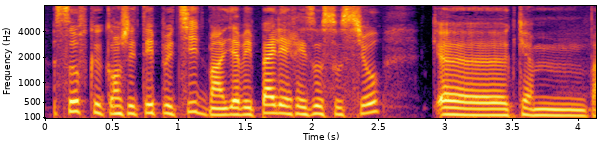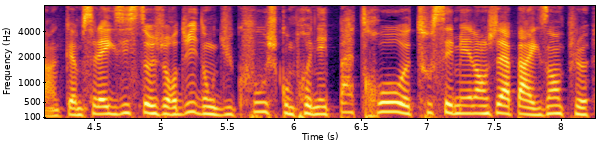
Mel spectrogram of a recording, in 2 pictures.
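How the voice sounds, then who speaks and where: Female podcast guest from France. Clean, smooth voice, conversational personal storytelling, close dry sound. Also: mid-range voice, no echo.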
